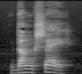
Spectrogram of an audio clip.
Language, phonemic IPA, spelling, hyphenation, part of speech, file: Dutch, /ˈdɑŋk.sɛi̯/, dankzij, dank‧zij, preposition, Nl-dankzij.ogg
- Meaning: thanks to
